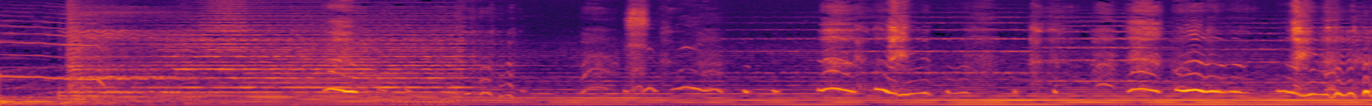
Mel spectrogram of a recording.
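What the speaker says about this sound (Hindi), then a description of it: "बहुत जल्द महारानी रासा के कक्ष से रोने की आवाज आती होगी।" Sobbing and whimpering cries rise and fall over a sustained musical drone, breaking into several short wavering bursts, with a voice speaking at moments between them.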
